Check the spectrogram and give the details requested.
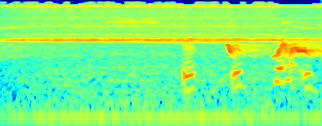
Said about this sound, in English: I listened to Chuckwill. I had listened to the difference between the two, but I'm pretty sure it's a whippoorwill.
